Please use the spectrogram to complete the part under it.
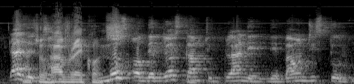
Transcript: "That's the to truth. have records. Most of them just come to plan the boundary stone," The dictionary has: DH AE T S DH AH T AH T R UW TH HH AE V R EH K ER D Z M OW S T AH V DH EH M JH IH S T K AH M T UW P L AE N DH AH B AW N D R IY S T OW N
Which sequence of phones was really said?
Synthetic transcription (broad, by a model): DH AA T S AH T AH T UW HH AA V R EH K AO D M OW S T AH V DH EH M JH IH S T K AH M T UW P L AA N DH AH B AW N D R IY S T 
